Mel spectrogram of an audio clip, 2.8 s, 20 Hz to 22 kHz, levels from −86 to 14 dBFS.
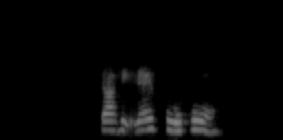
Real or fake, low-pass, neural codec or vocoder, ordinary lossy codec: fake; 3.6 kHz; codec, 16 kHz, 2 kbps, X-Codec, HuBERT features, trained on general audio; AAC, 24 kbps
